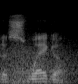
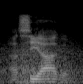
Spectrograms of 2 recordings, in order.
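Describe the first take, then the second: First: The word is slurred into a shortened form. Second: The word is said carefully with every syllable clear. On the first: The speaker calls it wrong. "I used to call that a Swego" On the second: The speaker calls it right.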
